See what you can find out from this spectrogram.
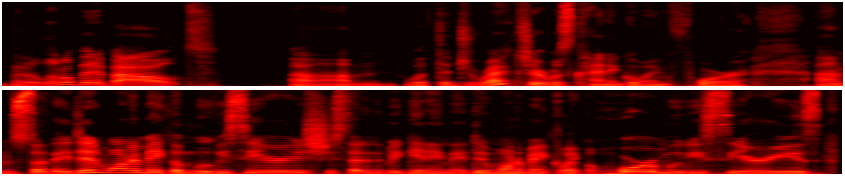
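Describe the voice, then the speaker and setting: A woman's voice: on the low side, fast. A woman co-hosting a casual movie review podcast, chatty and hesitant with frequent ums. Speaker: podcast co-host.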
